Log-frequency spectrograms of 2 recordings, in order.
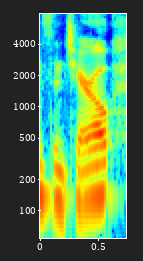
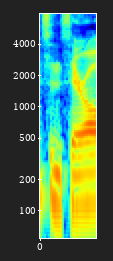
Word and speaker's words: Sincero: Jen cincero you all for the longest time I was pronouncing her name Jen since Sarah I was telling all my friends you need to check out this book by Jen sincero and it's cincero anyways if you guys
